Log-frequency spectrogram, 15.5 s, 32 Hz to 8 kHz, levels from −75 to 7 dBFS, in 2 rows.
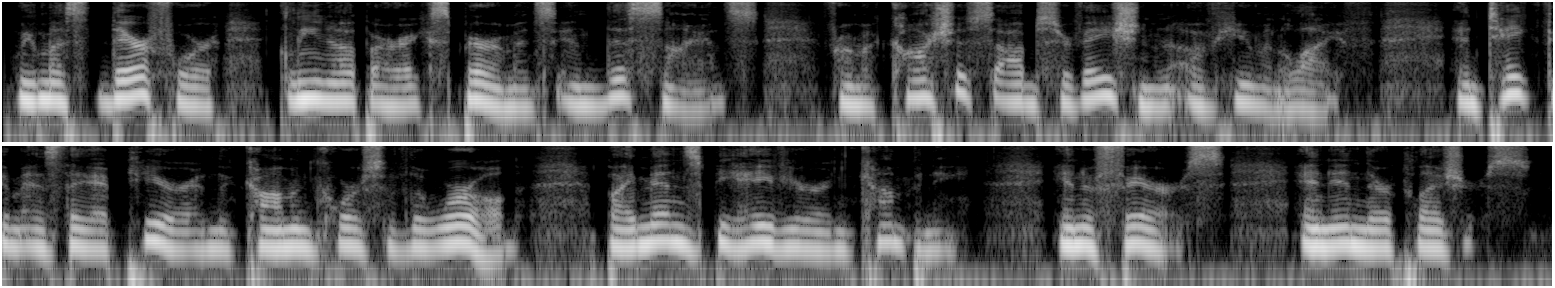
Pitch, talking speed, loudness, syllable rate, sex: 150 Hz, 160 wpm, -17 LUFS, 4.8 syllables/s, male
